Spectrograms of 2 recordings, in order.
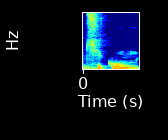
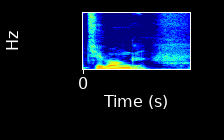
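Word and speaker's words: qigong: qué es el chikung chikung chiong se pronuncia es lo mismo solo el término chino sería chiong el chikung también llamado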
